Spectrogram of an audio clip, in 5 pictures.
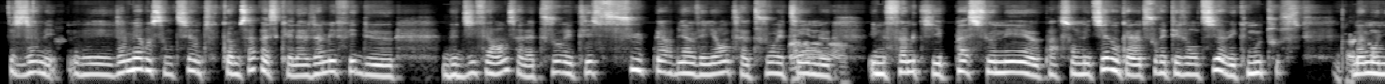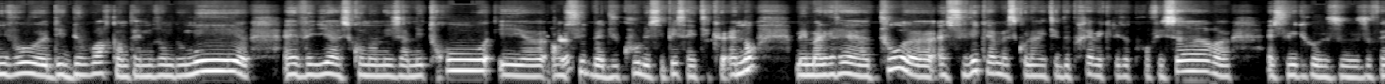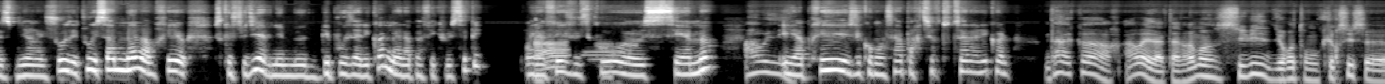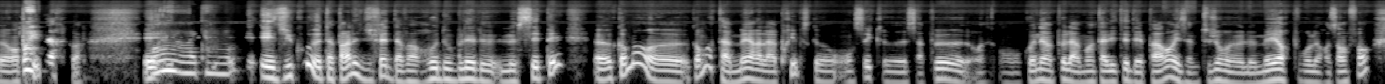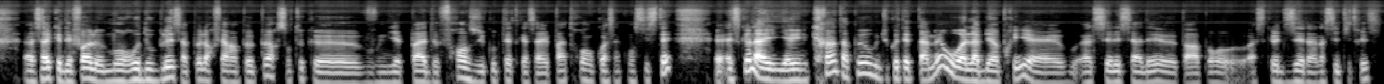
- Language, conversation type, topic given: French, podcast, Quel est le professeur qui t’a le plus marqué(e) ?
- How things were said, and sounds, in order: stressed: "super"; static; distorted speech; other background noise; drawn out: "Ah"; tapping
